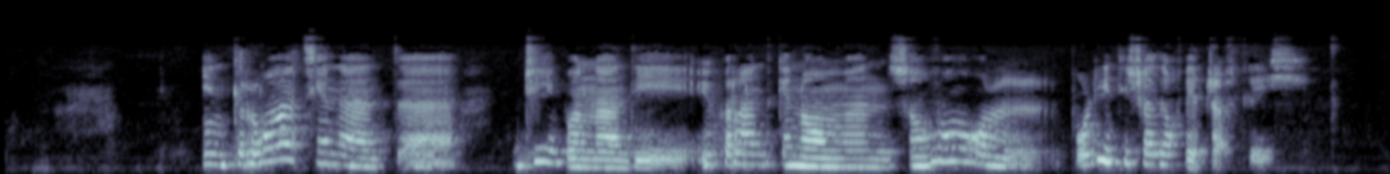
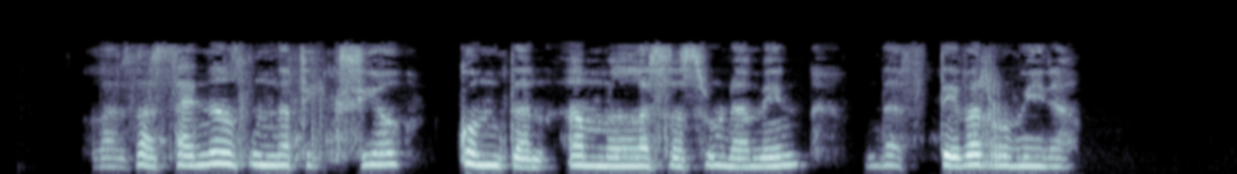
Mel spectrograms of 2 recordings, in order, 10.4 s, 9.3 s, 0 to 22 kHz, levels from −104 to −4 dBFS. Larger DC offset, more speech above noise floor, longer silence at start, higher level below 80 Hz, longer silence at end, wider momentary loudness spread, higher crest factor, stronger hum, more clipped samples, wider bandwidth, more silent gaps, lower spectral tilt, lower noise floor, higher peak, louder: neither; second, 44 dB vs over 67 dB; first, 1.5 s vs 0.7 s; second, -78 dBFS vs -64 dBFS; second, 0.65 s vs 1.2 s; about the same, 12 LU vs 14 LU; about the same, 18 dB vs 18 dB; neither; neither; first, 9.2 kHz vs 8 kHz; second, none vs 3.34-3.38 s; about the same, -5 dB/octave vs -5 dB/octave; second, -74 dBFS vs under -90 dBFS; second, -14 dBFS vs -4 dBFS; second, -31 LUFS vs -23 LUFS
